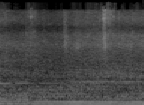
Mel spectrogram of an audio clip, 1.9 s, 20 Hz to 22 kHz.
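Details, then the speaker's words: 3.6 Pentastar V6, 184k, after replacing a broken rocker arm on intake side: smooth low hum at steady idle 25 minutes later with no valvetrain ticking; normal idle. "Alright, guys. Hey, no ticking, guys. 25 minutes later, this is how it's supposed to sound."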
